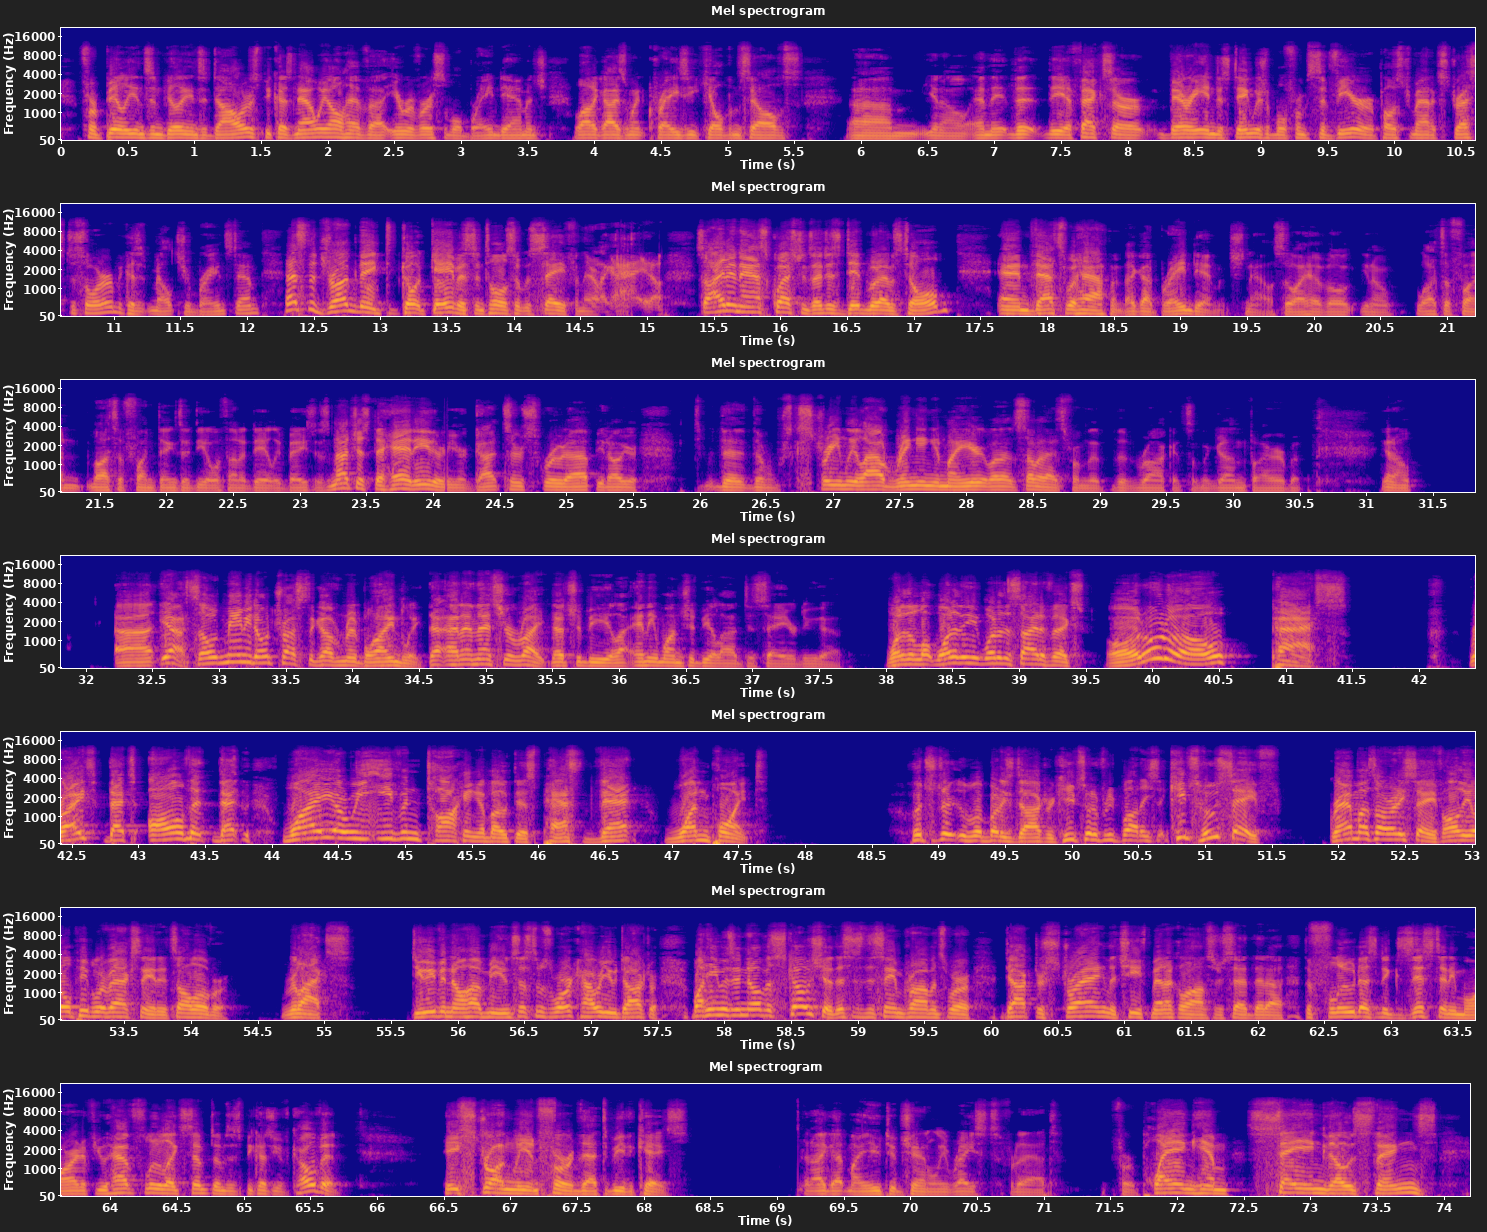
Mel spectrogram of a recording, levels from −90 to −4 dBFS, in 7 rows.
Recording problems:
distortion; slight; 10 dB below the speech
garbled, watery; slightly; nothing above 11.5 kHz

